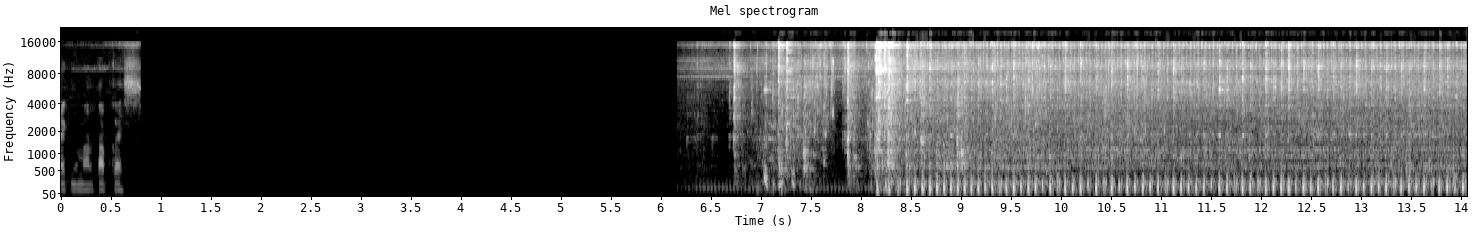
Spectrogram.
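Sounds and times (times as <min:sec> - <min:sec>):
small engine chugging: 0:06.2 - 0:14.0.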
